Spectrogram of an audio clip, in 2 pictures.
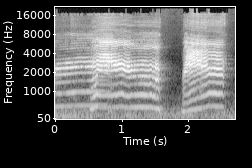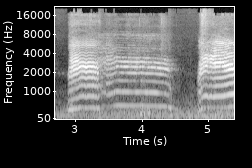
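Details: Domestic cat pleading for food because it is hungry. Long, loud, drawn-out meows with a wailing edge, some stretching over a second and bending downward, coming almost back to back with only brief gaps.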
